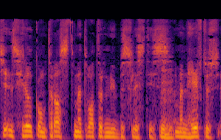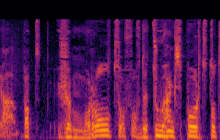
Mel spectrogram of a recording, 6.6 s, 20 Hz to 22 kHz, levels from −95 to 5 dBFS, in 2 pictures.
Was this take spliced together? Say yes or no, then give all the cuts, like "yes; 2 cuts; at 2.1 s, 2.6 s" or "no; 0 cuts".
no; 0 cuts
